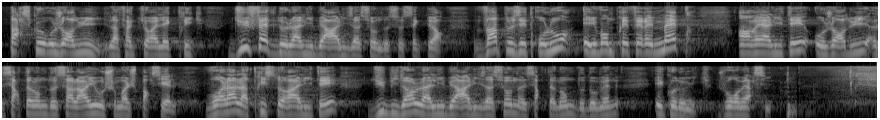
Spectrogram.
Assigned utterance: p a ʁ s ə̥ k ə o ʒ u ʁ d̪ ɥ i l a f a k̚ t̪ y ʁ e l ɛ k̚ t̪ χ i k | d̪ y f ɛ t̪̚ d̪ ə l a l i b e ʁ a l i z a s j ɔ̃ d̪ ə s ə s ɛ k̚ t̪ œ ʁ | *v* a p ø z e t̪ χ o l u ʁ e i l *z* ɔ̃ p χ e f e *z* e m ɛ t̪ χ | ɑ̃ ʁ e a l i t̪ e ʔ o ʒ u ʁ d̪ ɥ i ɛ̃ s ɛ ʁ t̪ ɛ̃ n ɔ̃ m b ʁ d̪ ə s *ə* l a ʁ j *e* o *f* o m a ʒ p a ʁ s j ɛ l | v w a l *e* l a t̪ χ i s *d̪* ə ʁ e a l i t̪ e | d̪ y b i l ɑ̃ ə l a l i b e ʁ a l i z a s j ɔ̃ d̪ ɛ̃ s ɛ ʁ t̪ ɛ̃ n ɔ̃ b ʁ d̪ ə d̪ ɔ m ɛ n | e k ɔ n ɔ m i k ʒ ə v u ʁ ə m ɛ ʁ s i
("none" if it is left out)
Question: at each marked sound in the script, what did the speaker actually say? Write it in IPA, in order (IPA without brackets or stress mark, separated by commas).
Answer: v, v, ʁ, a, e, ʃ, a, t̪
